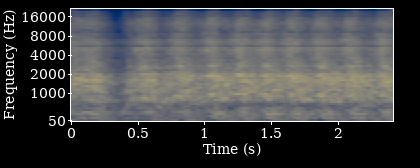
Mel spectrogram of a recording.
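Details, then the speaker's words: Diesel Humvee cranking after a CTS3 module was made to work, expected to crank long for fuel: sluggish, dragging crank that never reaches speed. Slow cranking from low batteries; owner reaches for a jump box. "Crank it up. I mean, it's probably going to take a second to crank because of the fuel. But come on, baby. My batteries are a little low, boys."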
